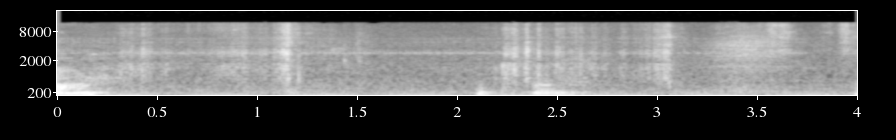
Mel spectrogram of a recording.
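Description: A few faint scrapes and clicks of a small carving knife cutting and paring wood on a hand-held carving block, with a low steady hum underneath.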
